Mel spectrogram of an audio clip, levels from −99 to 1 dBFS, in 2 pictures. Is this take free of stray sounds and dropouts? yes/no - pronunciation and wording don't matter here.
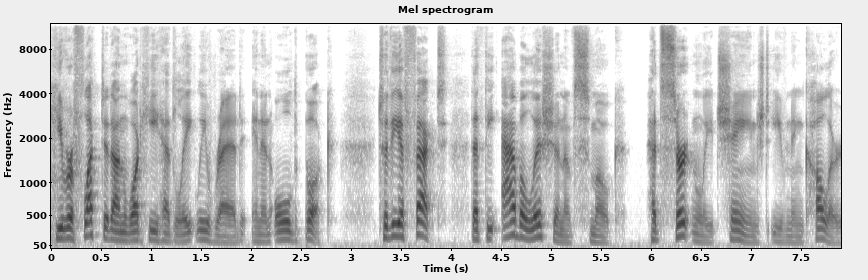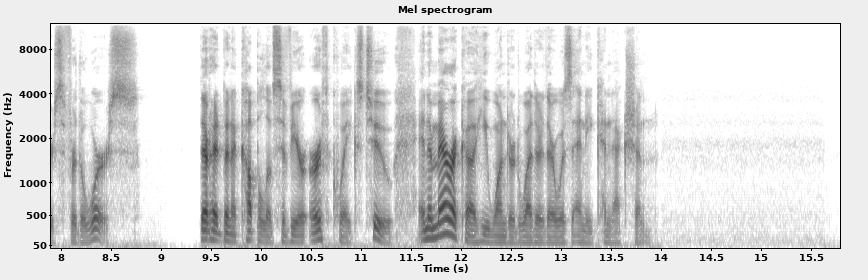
yes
